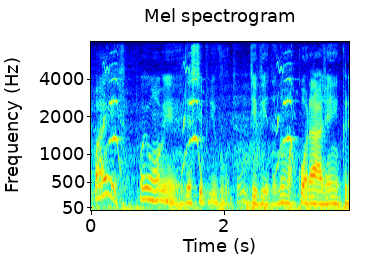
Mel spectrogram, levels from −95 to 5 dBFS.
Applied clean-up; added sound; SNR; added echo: none; Dog + Fixed-wing aircraft, airplane; 8 dB; none.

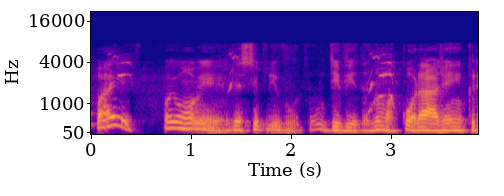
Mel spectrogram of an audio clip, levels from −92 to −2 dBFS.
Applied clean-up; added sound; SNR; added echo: neural mask model Resemble Enhance denoiser.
